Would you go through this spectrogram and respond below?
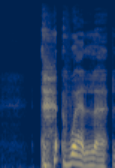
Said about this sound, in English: Now here in the front room, the big man coughs and nods his head.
